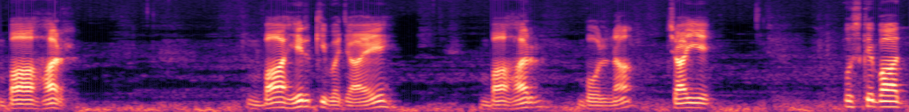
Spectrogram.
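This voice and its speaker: A man teaching a pronunciation lesson, speaking deliberately and stressing each corrected word. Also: mid-range voice, a bit bright, a little hiss or hum. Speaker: Urdu teacher.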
